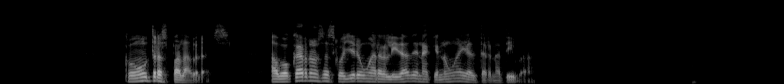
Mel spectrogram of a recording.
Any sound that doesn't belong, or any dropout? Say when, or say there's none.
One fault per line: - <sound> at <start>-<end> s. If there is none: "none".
none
